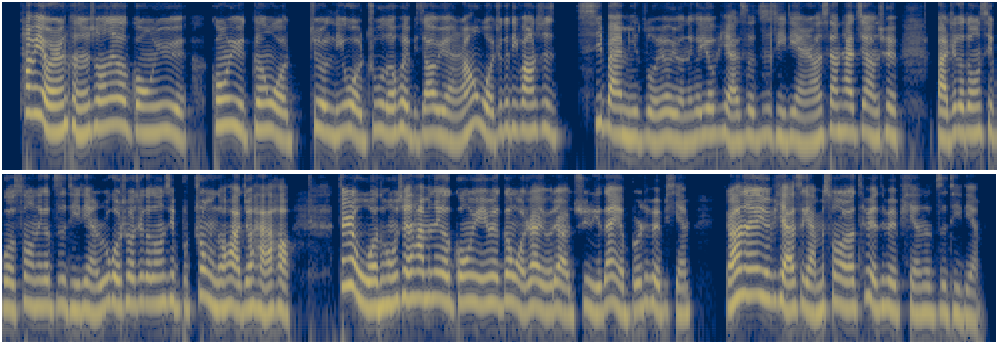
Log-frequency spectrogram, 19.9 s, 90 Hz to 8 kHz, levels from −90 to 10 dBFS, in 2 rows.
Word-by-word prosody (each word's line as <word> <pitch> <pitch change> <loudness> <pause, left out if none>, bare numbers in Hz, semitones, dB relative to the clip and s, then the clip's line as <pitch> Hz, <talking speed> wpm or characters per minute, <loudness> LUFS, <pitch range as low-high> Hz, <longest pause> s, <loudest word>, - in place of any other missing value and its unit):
他 425 -4 +5
们 410 -1 +5
有 295 -7 +8
人 250 +2 +5
可 300 -2 0
能 240 +1 +1
说 285 +1 0
那 305 - +1
个 300 -2 +2
公 250 -1 0
寓， 240 -5 -2 0.2
公 300 +1 +1
寓 270 -3 0
跟 270 +3 0
我 220 -5 +1 0.2
就 275 -3 -1
离 235 0 -3
我 250 -5 +1
住 265 +6 -5
得 235 0 0
会 265 -3 +1
比 210 - -8
较 235 +2 0
远， 215 -3 -2
然 230 +6 -1
后 320 - -2
我 245 -8 0
这 245 - -8
个 275 - -4
地 270 - -4
方 260 -1 +2
是 265 -4 -6 0.2
700 285 -7 -1
米 215 -1 -1
左 205 -1 -4
右， 215 +1 -2
有 200 -2 -2
那 195 - -6
个 215 - -3
UPS 225 -3 -3
的 215 - -3
自 225 +3 -7
提 220 -2 -4
点， 205 -3 -4
然 185 +1 -4
后 210 - -1
像 255 +2 -2
它 250 -1 +1
这 245 +2 -6
样 225 -3 -2
去 230 -1 -3 0.4
把 220 -1 +4
这 235 +4 -3
个 245 - 0
东 245 0 0
西 255 - -5
给 230 - -5
我 220 - +1
送 245 +5 -5
到 - - -3
那 235 - -2
个 - - 0
自 235 0 -5
提 215 -1 -2
点， 215 -3 -2
如 225 +5 -1
果 255 -2 +2
说 255 +1 -2
这 260 +1 -4
个 255 - -1
东 255 +1 -2
西 270 - -1
不 230 -2 -6
重 280 +1 -1
的 225 0 +2
话 230 -3 +4
就 225 +3 0
还 205 -3 +3
好。 210 -3 0 0.5
但 405 0 +7
是 395 - +8
我 230 -6 +4
同 250 +2 +2
学 285 0 +4
他 295 0 +4
们 290 - -1
那 295 - 0
个 265 -2 +2
公 265 +2 0
寓 - - 0
因 250 +1 0
为 260 -1 +1
跟 275 +2 0
我 210 -4 -1
这 235 - -1
儿 235 - +4
有 200 0 -2
点 220 -2 +1
儿 190 - -2
距 230 +5 -6
离， 200 -2 -1
但 255 +1 +3
也 205 - -1
不 205 +3 -4
是 220 - -2
特 255 - -7
别 230 -4 0
偏。 200 -1 -6 0.3
然 235 +3 +6
后 310 - +8
那 320 0 +5
个 290 - +2
UPS 245 -5 +3
给 240 - -3
他 200 - 0
们 210 - 0
送 250 +3 -4
到 235 - +2
了 225 - +2
特 230 +7 -9
别 245 -5 +1
特 230 - -3
别 225 -2 0
偏 205 -1 -6
的 200 - -3
自 205 +1 -6
提 195 0 -5
点。 180 -2 -8
235 Hz, 395 characters per minute, -20 LUFS, 215-265 Hz, 0.5 s, 有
